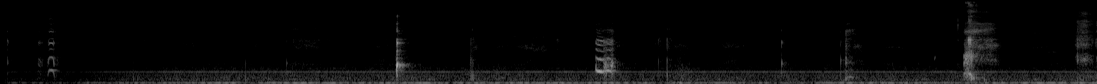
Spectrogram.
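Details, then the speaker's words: 15-day-old female newborn: brief, abrupt hiccups repeating irregularly, about three in ten seconds, with soft infant noises between; ordinary newborn hiccups. "아이고 딸꾹질, 딸꾹질, 딸꾹질."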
